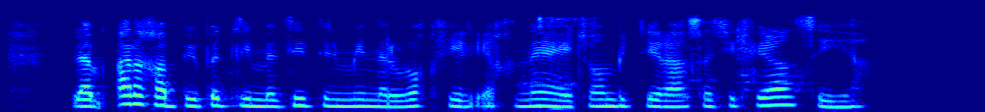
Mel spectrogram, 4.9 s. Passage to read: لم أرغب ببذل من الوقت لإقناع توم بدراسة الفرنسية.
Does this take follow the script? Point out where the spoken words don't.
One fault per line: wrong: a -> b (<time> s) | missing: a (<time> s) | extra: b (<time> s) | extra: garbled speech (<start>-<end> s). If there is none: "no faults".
extra: مزيد (1.3 s)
